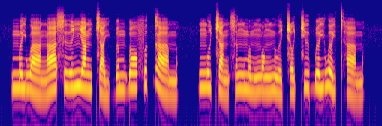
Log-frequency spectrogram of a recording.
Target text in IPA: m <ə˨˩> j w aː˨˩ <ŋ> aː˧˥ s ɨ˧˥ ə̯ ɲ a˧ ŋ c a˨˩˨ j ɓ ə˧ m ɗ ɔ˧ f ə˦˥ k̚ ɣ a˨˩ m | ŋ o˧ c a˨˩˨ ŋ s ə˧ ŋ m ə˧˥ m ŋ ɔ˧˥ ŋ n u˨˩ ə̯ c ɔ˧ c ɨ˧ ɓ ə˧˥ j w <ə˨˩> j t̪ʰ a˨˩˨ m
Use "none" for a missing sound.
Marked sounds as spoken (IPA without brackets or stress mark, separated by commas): ə˧, ŋ, ə˨˩˨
